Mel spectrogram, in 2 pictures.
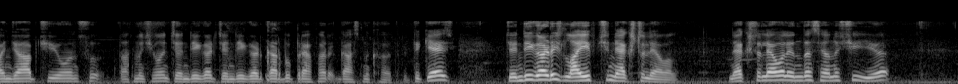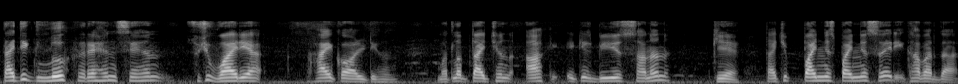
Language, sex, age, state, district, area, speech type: Kashmiri, male, 30-45, Jammu and Kashmir, Kulgam, rural, spontaneous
